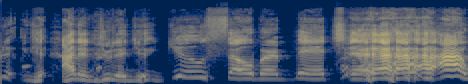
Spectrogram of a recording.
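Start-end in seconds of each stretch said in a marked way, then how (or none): 1.7-4.6 slow, high taunt breaking into laughter; playful loud jeer, words stretched out; mock outrage. Mock insult over bullied for sobriety.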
